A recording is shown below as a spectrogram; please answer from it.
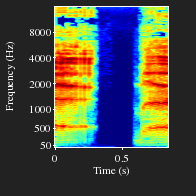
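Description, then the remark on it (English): Two loud burps separated by a brief moment of silence, each one harsh and rumbling with a raspy, throaty texture. “Burps?”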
